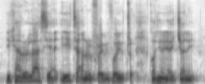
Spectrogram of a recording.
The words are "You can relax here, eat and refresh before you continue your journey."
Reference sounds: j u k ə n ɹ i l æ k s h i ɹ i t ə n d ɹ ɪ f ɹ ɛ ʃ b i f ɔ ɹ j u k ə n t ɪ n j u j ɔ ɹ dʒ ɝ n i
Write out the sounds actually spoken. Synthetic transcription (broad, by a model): j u k ə n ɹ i l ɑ s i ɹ i t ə n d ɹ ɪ f ɹ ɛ b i f ɔ j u k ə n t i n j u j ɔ dʒ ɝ n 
